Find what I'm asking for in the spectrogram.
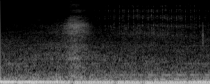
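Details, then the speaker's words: Hellcat Redeye supercharged V8 after reinstalling fuel rail with fuel pressure sensor: deep steady rumble with even beat, no misses, no longer stalling, no engine light; normal idle. "Seems like it's running better. It's dark right now, so I'm gonna drive it tomorrow, see if it's running better, but it ain't stalling out no more."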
